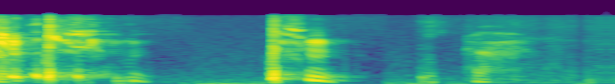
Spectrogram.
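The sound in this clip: Harsh coughing from someone whose inhaled smoke went down wrong. A few rough, throaty bursts come in separate clusters with short gaps between them, the first cluster longest and loudest.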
